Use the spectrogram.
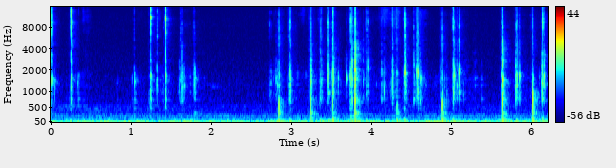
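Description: Fingertips rapidly type on the keys of a small backlit plastic Razer Tartarus Chroma gaming keypad, seen from the side. Quick, sharp plastic clicks with bright tops decay almost instantly in an irregular stream, over a steady low hum.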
